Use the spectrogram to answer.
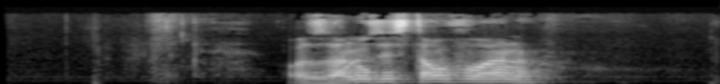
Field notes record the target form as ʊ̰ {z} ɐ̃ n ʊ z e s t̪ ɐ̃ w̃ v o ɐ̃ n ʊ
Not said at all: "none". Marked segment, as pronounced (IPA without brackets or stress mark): z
